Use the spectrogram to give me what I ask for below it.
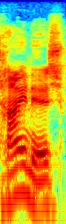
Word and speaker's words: Heinisch: It's Heinish, but Heish.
